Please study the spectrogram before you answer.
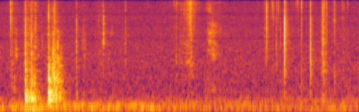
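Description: A narrow slab of pale green dry bar soap is sliced with a utility knife blade. Two loud, crisp cuts with a dry, crunchy snap come early, followed by faint scraping and a scatter of short, sharp ticks and clicks toward the end.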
